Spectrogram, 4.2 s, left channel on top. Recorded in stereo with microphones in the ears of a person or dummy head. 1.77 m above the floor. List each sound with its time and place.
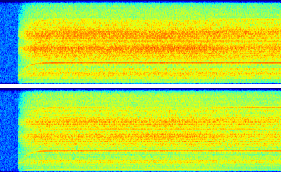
0.3 s a hair dryer: 20° left (ahead or behind), 1.6 m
